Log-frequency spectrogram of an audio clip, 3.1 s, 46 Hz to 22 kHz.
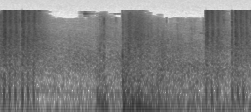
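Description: Full-auto gunfire from a Famas rifle in the video game Battlefield 3, rapid rattling bursts that open the stretch and return at the end, with a heavier boom in the middle and no talk over it.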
